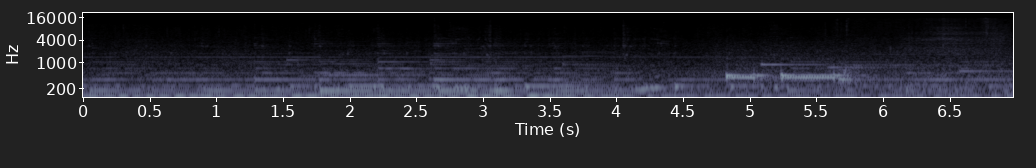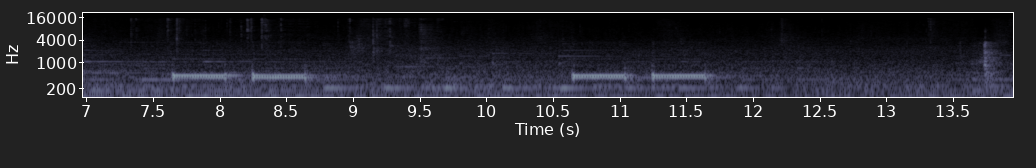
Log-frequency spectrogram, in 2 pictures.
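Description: A telephone keypad is pressed in short paired beeps, three clusters spaced a few seconds apart, fairly close and clear over a low steady room hum with faint clicks.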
